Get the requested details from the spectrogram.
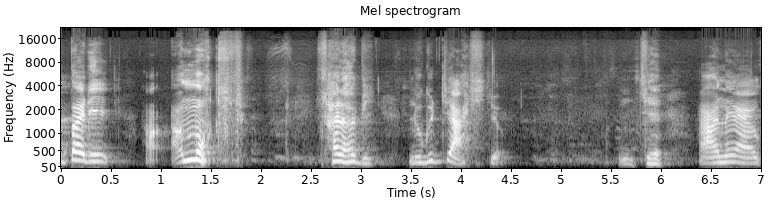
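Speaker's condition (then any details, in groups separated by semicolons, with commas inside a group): Cerebral palsy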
